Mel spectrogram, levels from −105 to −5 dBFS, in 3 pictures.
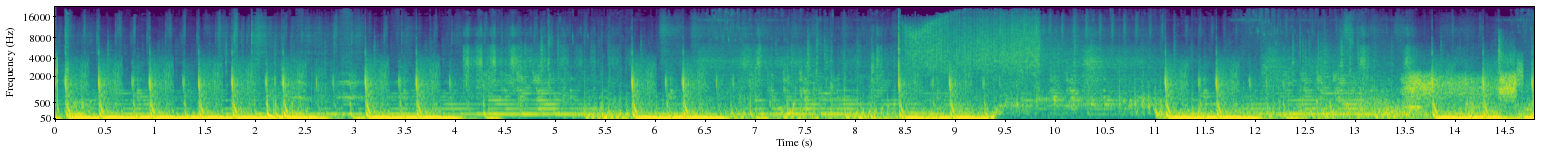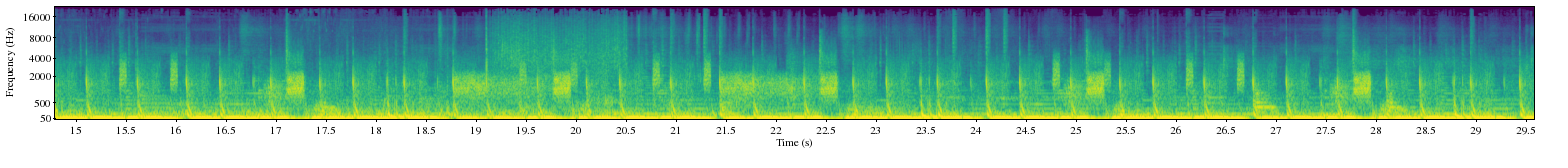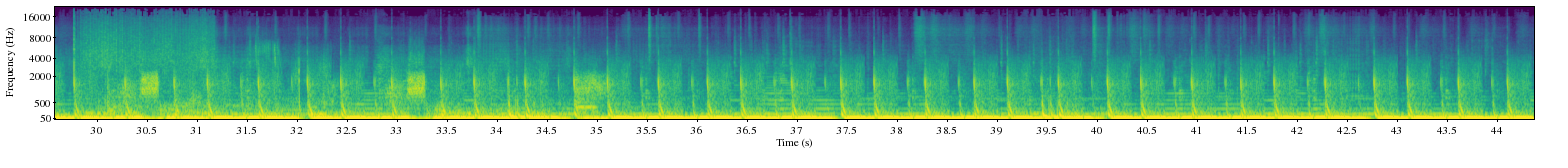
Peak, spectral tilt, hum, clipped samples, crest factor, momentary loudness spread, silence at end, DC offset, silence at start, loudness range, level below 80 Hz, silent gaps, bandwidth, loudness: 0 dBFS; -6.5 dB/octave; none; under 0.1%; 6 dB; 7 LU; 0 s; under 0.1%; 0 s; 4 LU; -8 dBFS; none; 10 kHz; -10 LUFS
